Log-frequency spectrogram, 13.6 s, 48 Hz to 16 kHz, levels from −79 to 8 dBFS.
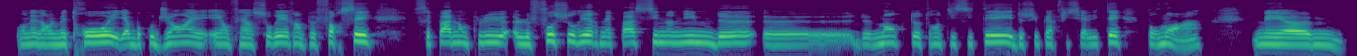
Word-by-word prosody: on 165 +1 -7
est 175 - -2
dans 165 -1 -2
le - - -3
métro 195 +4 +5
et 190 - +6
il 160 - -2
y - - +1
a 160 - +3
beaucoup 165 +3 -4
de 155 - -9
gens 185 +5 -3
et 175 -3 -4
et 175 - -4
on 170 - -5
fait 170 +3 -8
un 165 - -4
sourire 185 +2 -2
un 175 - -4
peu 170 +3 -6
forcé. 215 +1 +5 0.4
C'est 185 -1 -9
pas 200 -1 +3
non 195 -2 -4
plus 200 +1 0
le 175 -1 0
faux 230 +7 +3
sourire 220 -3 +2
n'est 180 -2 -6
pas 190 +2 -1
synonyme 200 -1 -3
de, 195 +2 0
heu, 460 -2 -3
de 165 -1 -8
manque 190 +3 -3
d'authenticité 175 +3 0
et - - +2
de 170 - -7
superficialité, 170 +2 -3 0.2
pour 170 -2 -6
moi, 180 -8 0
hein. 135 +5 -8 0.5
Mais 170 0 0
hem 160 -5 +4
185 Hz, 195 wpm, -23 LUFS, 170-200 Hz, 0.5 s, et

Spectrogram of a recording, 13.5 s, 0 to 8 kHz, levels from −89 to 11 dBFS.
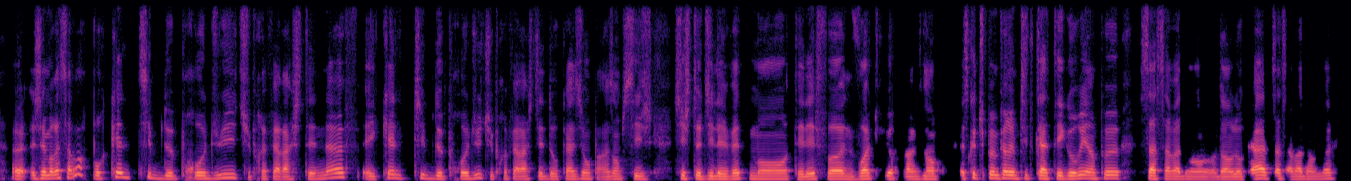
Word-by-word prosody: Heu, 465 -1 +4
j'aimerais 140 +3 +3
savoir 300 - -2
pour 130 -1 -3
quel 190 -3 +3
type 135 -4 -7
de 125 -1 +1
produit 130 +7 -2
tu - - -13
préfères 115 -1 -2
acheter 110 +3 -2
neuf 175 +9 -1
et 115 - -2
quel 145 +4 -4
type 145 -5 -7
de 130 - +1
produit 130 +5 -1
tu 150 - -10
préfères - - -4
acheter 110 +2 -2
d'occasion? 115 +2 -2
Par 105 - -8
exemple, 115 +2 -4
si 120 -2 -2
je 110 - -12 0.2
si 130 - -2
je 130 - -7
te 125 - +3
dis 120 +1 -1
les 120 -1 +3
vêtements, 120 0 0
téléphone, 120 +1 +2
voiture 125 +3 +2
par 110 - +1
exemple? 120 +2 -1 0.2
Est-ce - - -1
que 175 - +2
tu 155 - -9
peux 150 - +3
me 140 - +1
faire 145 -1 +6
une 140 - +5
petite 135 -1 -8
catégorie 130 +1 +4
un 135 - +2
peu. 145 +1 +1 0.2
Ça, - - +4
ça 120 - -1
va 115 -1 +2
dans 110 -2 -3
dans 110 0 +1
local, 130 +5 +4
ça, - - +2
ça 120 - -3
va 115 - +1
dans 110 0 -4
le 110 - -8
neuf 130 +1 -3
125 Hz, 255 wpm, -23 LUFS, 115-140 Hz, 0.2 s, faire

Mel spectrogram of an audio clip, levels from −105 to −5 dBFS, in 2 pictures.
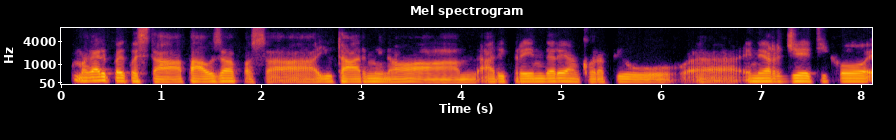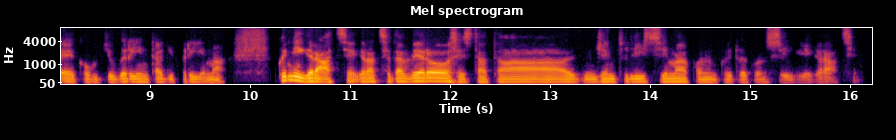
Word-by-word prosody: magari 135 +3 +3
poi 120 -1 +3
questa 100 -4 -1
pausa 105 +2 +2
possa - - -4
aiutarmi, 105 +1 0
no, 100 +1 -1
a 85 -1 -2
mhmm, 90 0 -4
a - - -4
riprendere 105 +2 +1
ancora 100 -2 -2
più, 95 -2 -2 0.2
ehm, - - -6
energetico 110 0 +2
e 100 -1 0
con 95 +1 -9
più 100 +2 -5
grinta 100 -1 -1
di 95 +1 -9
prima. 90 -3 -5 0.5
Quindi 150 -1 +7
grazie, 110 -2 +4
grazie 110 -1 -1
davvero, 120 +2 +5
sei 100 -1 -5
stata 95 0 -1
gentilissima 100 +2 -2
con 90 -1 -5
quei 90 0 -11
tuoi 90 +1 -9
consigli. 90 -1 -12
Grazie. - - -12
100 Hz, 120 wpm, -29 LUFS, 95-110 Hz, 0.5 s, Quindi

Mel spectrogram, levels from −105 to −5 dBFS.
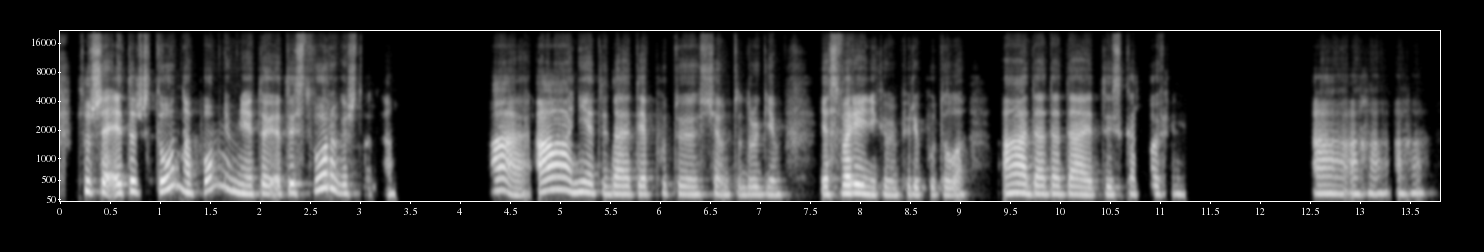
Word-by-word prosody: Слушай, 245 -3 +4
это 245 +4 +5
что? 250 - +3
Напомни 275 - -1
мне, 210 -6 +1
это 190 +2 -1
это 195 +2 0
из 210 0 -1
творога 265 -2 +1
что-то? 180 -3 -11 1.0
А, 250 -12 +3
а, 280 +2 +7
нет, 225 -2 0
это 185 - -5
да, 190 -1 +1
это 185 0 -3
я 180 - 0
путаю 180 -2 -7
с - - -11
чем-то 175 -2 -7
другим. 175 0 -6 0.3
Я 180 - +1
с - - -5
варениками 180 -5 +3
перепутала. 170 0 -6 0.3
А, 215 0 +4
да-да-да, 185 -2 0
это 165 +2 -6
из 170 0 -7
картофеля. 185 0 -9 1.3
А, 195 -1 -2
ага, 190 +2 -8
ага. 205 +1 -9
190 Hz, 145 wpm, -22 LUFS, 175-215 Hz, 1.3 s, а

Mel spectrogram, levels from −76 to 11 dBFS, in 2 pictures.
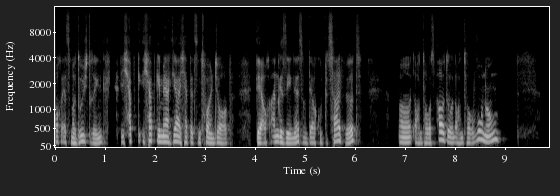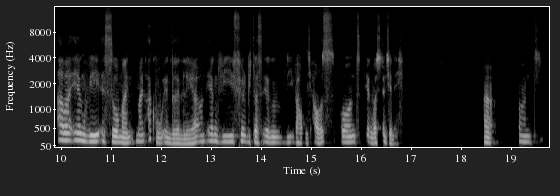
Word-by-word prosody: auch 145 +1 -1
erstmal 130 -2 0
durchdringen. 135 -4 0 0.3
Ich 145 +2 -1
habe 165 0 0
ich 160 +1 -2
habe 175 0 +3
gemerkt: 145 -4 +4
„Ja, 160 -2 +6
ich 135 0 0
habe 135 0 -1
jetzt 130 - -5
'n 125 - -1
tollen 125 -4 +2
Job, 115 -3 -1 0.5
der 125 -2 +6
auch 125 0 -5
angesehen 135 -5 +3
ist 145 +3 +1
und 125 0 -7
der 130 -1 +1
auch - - -8
gut 120 -2 -10
bezahlt 160 0 +1
wird 155 +8 +1 0.7
und 135 0 +2
auch 140 - -2
'n 125 - -4
teures 125 0 -2
Auto 190 -8 +5
und 130 +1 -1
auch 125 - -3
'ne 125 - -2
teure 125 +2 -3
Wohnung. 195 +1 +2 1.0
Aber 190 -2 +3
irgendwie 170 -4 +4
ist 160 -3 -5
so 145 -2 +4
mein 135 0 +1
mein 165 0 -4
Akku 140 - -5
innen 130 -3 -2
drin 115 -1 0
leer 115 +6 -1
und 160 +2 -7
irgendwie 155 -3 -1
füllt 165 0 -1
mich 145 - -8
das 140 -3 -1
irgendwie 135 -2 -3
überhaupt 130 -3 -5
nicht 115 +4 -13
aus 135 +1 -3
und 145 0 -1
irgendwas 125 -1 0
stimmt 155 -6 -4
hier 115 - -1
nicht.“ 100 -2 -16 1.6
Ja. 135 -1 -1 0.4
Und 150 +4 -8
140 Hz, 185 wpm, -22 LUFS, 125-155 Hz, 1.6 s, Ja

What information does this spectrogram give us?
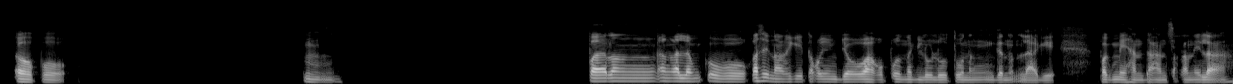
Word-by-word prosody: Opo. 110 -5 +3 2.4
Mm. 115 -2 -7 2.5
Parang, 150 0 +5
ang 155 -1 -1
alam 145 -1 +4
ko - - -5
po, 130 0 0 0.2
kasi 160 +1 +5
nakikita 130 -1 -4
ko 125 - -1
'yung 120 -2 -5
jowa 120 -1 +4
ko 115 0 -5
po, - - -7
nagluluto 110 -1 -3
ng 105 0 -7
gano'n 105 -1 -4
lagi, 100 0 -3 0.4
pag 115 -1 0
may 110 -2 -1
handaan 105 0 -4
sa - - -11
kanila. 110 +2 -1
115 Hz, 110 wpm, -26 LUFS, 110-130 Hz, 2.5 s, Parang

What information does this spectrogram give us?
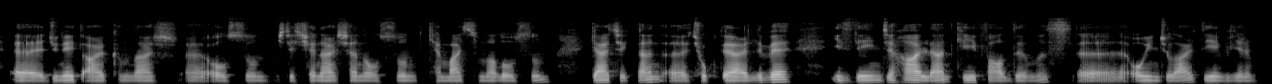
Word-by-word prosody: eee, 90 -1 +3
Cüneyt 100 +1 +1
Arkınlar, 95 0 -1
eee, 90 - -5
olsun, 90 +1 -4
işte, - - 0
Şener 95 0 +1
Şen 95 0 0
olsun, 90 +1 -4
Kemal 90 0 -1
Sunal 90 0 -4
olsun 95 +4 -3 0.4
gerçekten, 100 +2 +2
eee, 90 0 0
çok - - -4
değerli 95 +3 +5
ve 115 0 +6 0.4
izleyince 100 +1 0
hâlen 100 -1 +5
keyif 100 -1 -2
aldığımız, 90 +4 -3
eee, 85 - +1 0.3
oyuncular 95 +2 0
diyebilirim. 90 -3 -3
95 Hz, 115 wpm, -27 LUFS, 90-100 Hz, 0.4 s, ve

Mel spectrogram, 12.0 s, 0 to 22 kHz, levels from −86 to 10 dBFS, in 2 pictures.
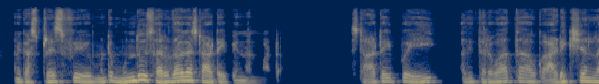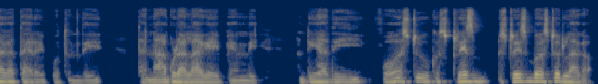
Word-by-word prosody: మనకి 125 -2 -3
stress 140 0 +4
free 165 0 -1 0.2
అంటే 165 +6 -2
ముందుగ 180 +8 +7
సరదాగా 165 +8 +5
స్టార్ట్ 135 -8 +1
అయిపోయిందనమాట. 90 -6 -10 0.8
స్టార్ట్ 125 +7 -5
అయిపోయి 145 -3 -3 0.4
అది 130 +1 -8
తర్వాత 145 +6 -3 0.2
ఒక - - -11
అడిక్షన్‌లాగా 140 +1 +2
తయారైపోతుంది. 105 -4 -9 0.5
తను, 115 -1 -7
నాకు 120 +2 -2
కూడా 125 -3 +2
అలాగే 110 -1 -1
అయిపోయింది. 95 -1 -9 0.4
అంటే 125 +2 -6
అది 120 0 -6 0.4
ఫస్ట్ 140 +3 0
ఒక 140 - -11
స్ట్రెస్, 145 0 +3
బ్ - - -8 0.2
స్ట్రెస్ 155 0 +3
బస్టర్‌లాగ. 135 -7 +1
130 Hz, 140 wpm, -26 LUFS, 110-150 Hz, 0.8 s, ముందుగ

